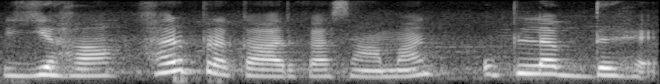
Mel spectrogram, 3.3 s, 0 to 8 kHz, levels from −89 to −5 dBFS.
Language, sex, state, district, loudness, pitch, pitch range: Hindi, female, Madhya Pradesh, Bhopal, -18 LUFS, 210 Hz, 190-250 Hz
